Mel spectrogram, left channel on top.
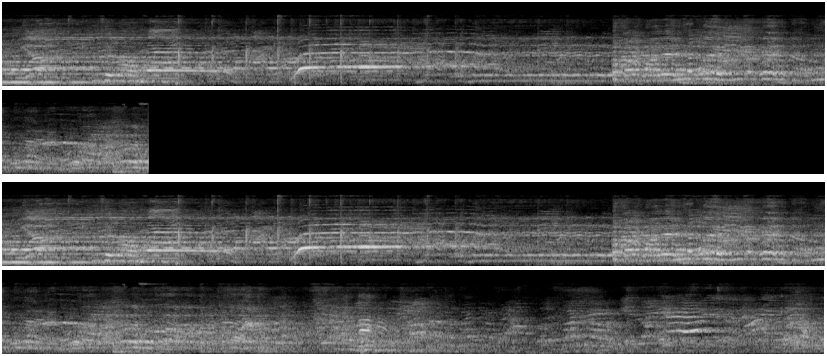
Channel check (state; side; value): drops out; left; at 9.7 s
